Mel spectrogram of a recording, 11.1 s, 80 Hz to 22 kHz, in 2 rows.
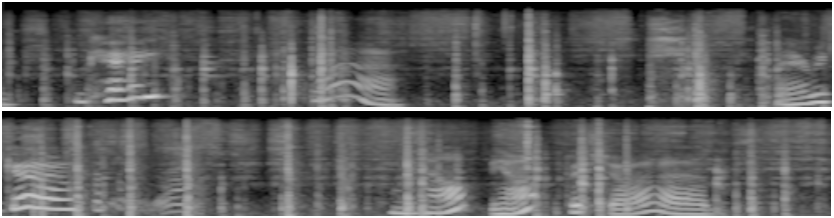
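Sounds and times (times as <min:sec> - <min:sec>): griddle plate knocking on plastic: 0:00.7 - 0:02.3, 0:03.0 - 0:11.0.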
